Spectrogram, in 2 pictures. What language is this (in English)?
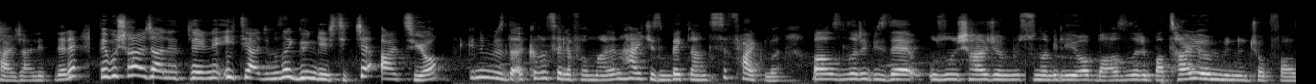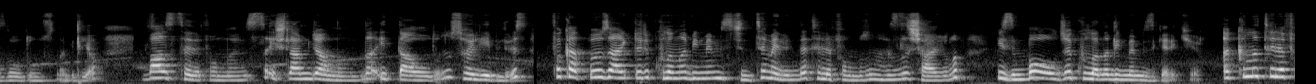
Turkish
